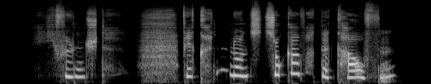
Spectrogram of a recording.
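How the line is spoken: Sighed, little starfish. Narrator (German): seufzte der kleine Seestern

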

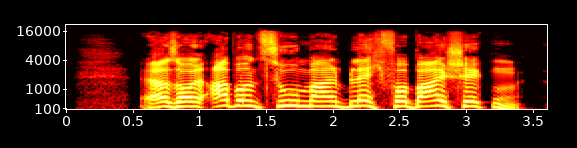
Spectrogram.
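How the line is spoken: Calling out. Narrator (German): ruft ein anderer

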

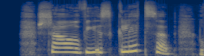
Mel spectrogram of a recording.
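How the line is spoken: Excited exclamation. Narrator (German): ruft begeistert aus

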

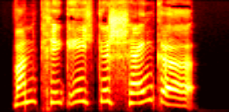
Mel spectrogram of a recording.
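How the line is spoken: Shriek. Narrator (German): kreischt Emily Virginia hinter mir

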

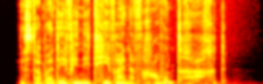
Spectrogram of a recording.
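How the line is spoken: Whisper. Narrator (German): flüsterte Johanna

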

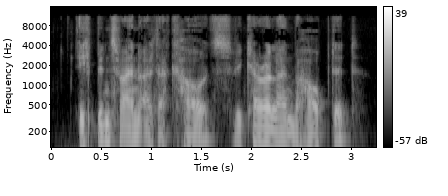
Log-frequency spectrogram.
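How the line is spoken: Plain. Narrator (German): sagte ich

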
